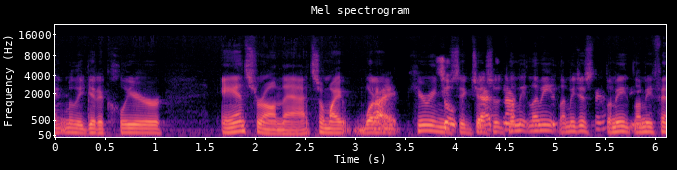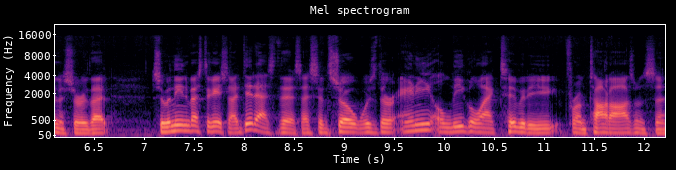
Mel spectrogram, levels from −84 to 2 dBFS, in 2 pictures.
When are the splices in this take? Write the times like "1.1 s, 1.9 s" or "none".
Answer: none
